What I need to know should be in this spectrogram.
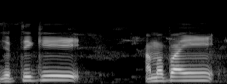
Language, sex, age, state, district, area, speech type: Odia, male, 30-45, Odisha, Kendrapara, urban, spontaneous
